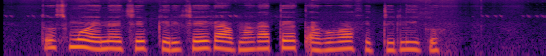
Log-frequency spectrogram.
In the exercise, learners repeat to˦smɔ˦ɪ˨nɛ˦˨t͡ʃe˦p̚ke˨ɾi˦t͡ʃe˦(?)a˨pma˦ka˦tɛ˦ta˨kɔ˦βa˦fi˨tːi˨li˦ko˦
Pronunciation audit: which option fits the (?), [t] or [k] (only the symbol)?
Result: k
